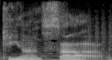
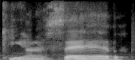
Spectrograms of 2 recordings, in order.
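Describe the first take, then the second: First: The surname is said like the car. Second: The surname is not said like the car.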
